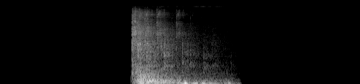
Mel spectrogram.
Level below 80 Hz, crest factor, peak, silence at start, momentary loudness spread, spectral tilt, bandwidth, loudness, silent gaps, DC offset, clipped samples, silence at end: -28 dBFS; 22 dB; -4 dBFS; 1.3 s; 20 LU; -5 dB/octave; 16 kHz; -21 LUFS; none; under 0.1%; under 0.1%; 1.25 s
